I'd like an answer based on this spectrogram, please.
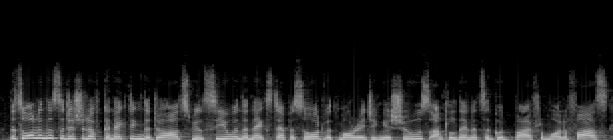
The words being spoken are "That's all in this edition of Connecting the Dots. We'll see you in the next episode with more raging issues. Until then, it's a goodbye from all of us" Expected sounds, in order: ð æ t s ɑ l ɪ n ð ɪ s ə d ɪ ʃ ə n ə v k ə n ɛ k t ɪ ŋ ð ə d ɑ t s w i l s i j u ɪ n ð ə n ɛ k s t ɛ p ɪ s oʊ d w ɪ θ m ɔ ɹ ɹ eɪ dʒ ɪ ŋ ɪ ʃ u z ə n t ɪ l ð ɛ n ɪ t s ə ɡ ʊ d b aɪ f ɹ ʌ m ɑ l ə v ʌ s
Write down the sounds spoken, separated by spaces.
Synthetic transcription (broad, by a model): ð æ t s ɑ l ɪ n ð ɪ s ə d ɪ ʃ ə n ə v k ə n ɛ k t ɪ ŋ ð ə d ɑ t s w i l s i j u ɪ n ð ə n ɛ k s t ɛ p ɪ s oʊ d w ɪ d m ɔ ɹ ɹ eɪ dʒ ɪ ŋ ɪ ʃ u z ə n t ɪ l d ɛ n ɪ t s ə ɡ ʊ d b aɪ f ɹ ʌ m ɑ l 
